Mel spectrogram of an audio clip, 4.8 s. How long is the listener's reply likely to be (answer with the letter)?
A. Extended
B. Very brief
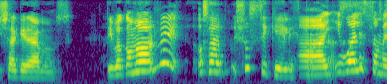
A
